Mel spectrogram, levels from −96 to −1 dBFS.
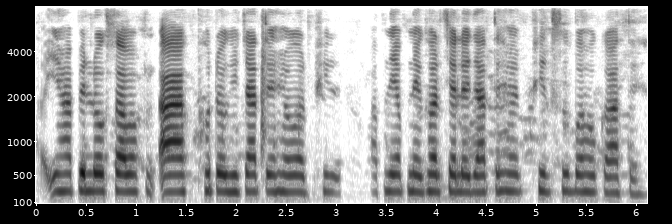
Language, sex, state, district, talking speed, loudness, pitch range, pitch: Hindi, male, Bihar, Begusarai, 195 wpm, -21 LUFS, 245-260 Hz, 255 Hz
